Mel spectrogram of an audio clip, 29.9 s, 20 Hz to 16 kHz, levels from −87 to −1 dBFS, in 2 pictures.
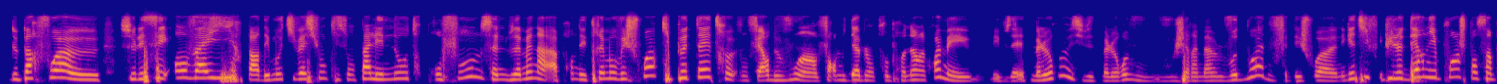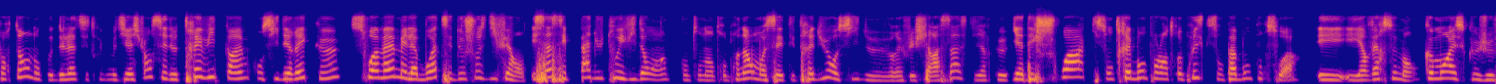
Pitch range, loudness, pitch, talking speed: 215-290 Hz, -27 LUFS, 250 Hz, 280 wpm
